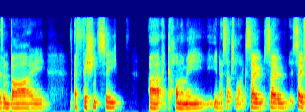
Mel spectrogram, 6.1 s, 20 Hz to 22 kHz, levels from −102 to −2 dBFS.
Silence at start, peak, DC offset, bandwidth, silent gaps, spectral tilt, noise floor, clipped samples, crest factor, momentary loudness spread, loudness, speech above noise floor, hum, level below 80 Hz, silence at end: 0 s; -4 dBFS; under 0.1%; 12.5 kHz; none; -5.5 dB/octave; -71 dBFS; under 0.1%; 18 dB; 11 LU; -22 LUFS; 50 dB; none; -64 dBFS; 0 s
